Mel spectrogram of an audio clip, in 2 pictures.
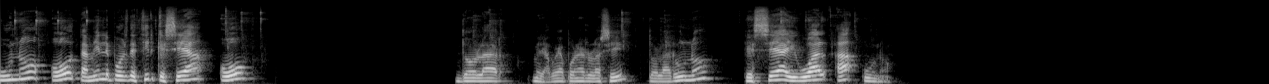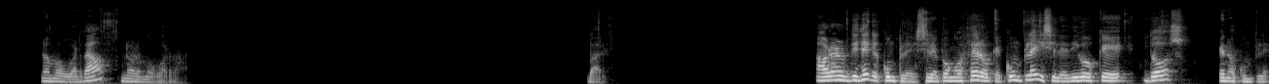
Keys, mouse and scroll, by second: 0.0-4.9 typing, 6.0-10.0 typing, 10.5 Escape, 12.1-13.7 typing, 15.1-16.1 typing, 17.6-18.3 typing, 18.9 alt+Tab, 19.9 ctrl+p, 20.4 Return, 21.3 ctrl+p, 21.7 BackSpace, 21.9 0, 22.9 Return, 22.9 c, 23.9 ctrl+p, 24.1 c.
